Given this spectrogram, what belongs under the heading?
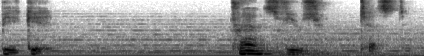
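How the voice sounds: A man speaks in a put-on character voice over clear background music.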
